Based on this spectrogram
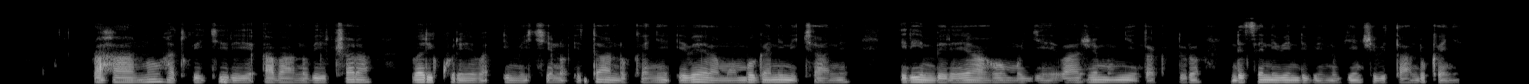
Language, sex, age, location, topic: Kinyarwanda, male, 18-24, Kigali, government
